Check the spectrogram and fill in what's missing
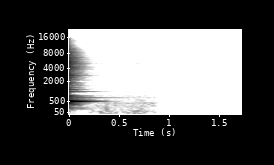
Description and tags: MEDIUM COWBELL OF GOD 044
drum, god, kit, more, pack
